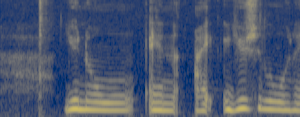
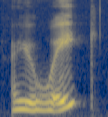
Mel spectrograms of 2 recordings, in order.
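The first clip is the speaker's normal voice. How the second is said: louder, urgent asking; urgent question; 7 dB louder than usual. Retold or imitated. To husband in the dark, loud. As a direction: call to him sharply. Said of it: "I go".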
